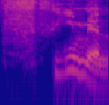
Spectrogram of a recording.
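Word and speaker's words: Themmen: my former star is paris thiemann i want to say is how you pronounce his name it's t-h-e-m-m-e-n i tell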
